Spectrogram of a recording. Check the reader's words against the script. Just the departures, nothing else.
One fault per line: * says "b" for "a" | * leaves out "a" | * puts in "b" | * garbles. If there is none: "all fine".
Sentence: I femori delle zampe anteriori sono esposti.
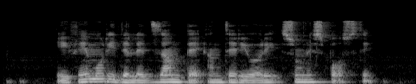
all fine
